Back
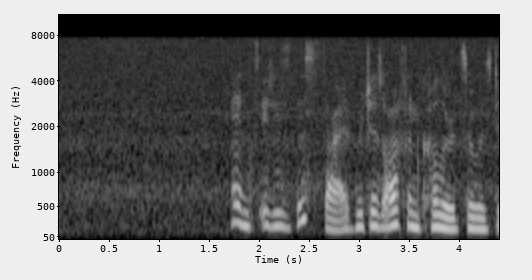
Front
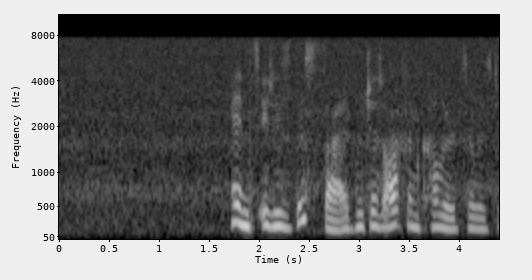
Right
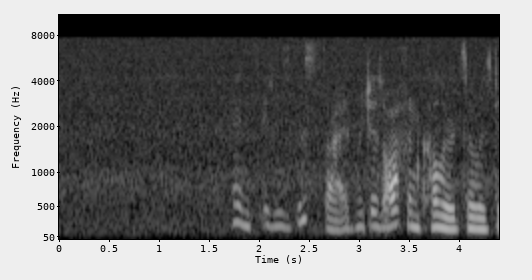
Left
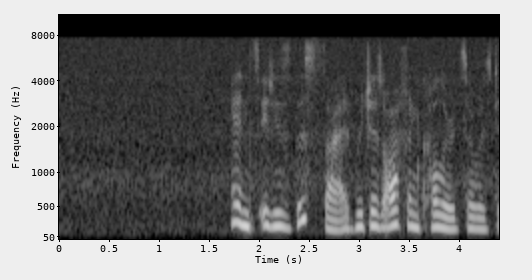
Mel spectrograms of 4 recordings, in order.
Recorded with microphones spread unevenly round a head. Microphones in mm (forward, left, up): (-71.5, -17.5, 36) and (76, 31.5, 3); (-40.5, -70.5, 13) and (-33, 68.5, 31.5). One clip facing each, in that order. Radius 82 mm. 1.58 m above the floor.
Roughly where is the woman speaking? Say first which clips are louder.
Front 4 dB, left 17 dB; left.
